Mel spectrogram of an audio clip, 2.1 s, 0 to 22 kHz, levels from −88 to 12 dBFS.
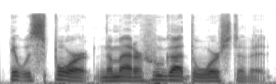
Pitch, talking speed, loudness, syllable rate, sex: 125 Hz, 320 wpm, -17 LUFS, 6.5 syllables/s, male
